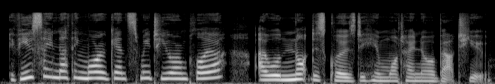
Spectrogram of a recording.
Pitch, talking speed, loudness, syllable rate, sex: 230 Hz, 255 wpm, -17 LUFS, 6.1 syllables/s, female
